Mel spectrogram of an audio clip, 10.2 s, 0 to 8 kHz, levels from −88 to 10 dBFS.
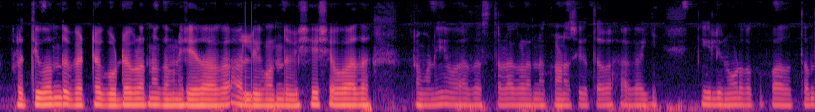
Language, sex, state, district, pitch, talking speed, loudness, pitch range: Kannada, male, Karnataka, Bijapur, 125 Hz, 100 wpm, -22 LUFS, 120-130 Hz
